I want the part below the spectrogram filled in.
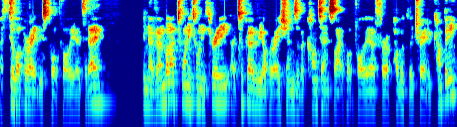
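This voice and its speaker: This man, with an Australian accent, talks at a fairly quick pace in a medium pitch with ordinary pitch variation. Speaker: business owner. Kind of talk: sales pitch.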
